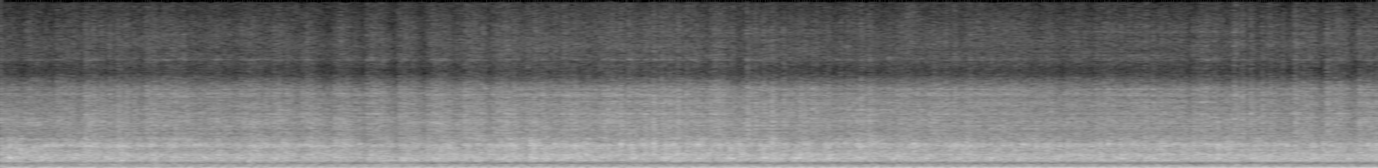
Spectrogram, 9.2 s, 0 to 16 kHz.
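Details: Suburban 6.2 diesel after cold start, small oil and coolant leaks noted: even, low diesel rumble holding a smooth idle, no knocks or misses; runs like a top, healthy.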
